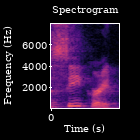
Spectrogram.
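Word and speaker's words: Seikret: You hop on the secret, it just follows those green flies to the next mission. They're called secrets. S e i k r e t. It's spelled differently, but pronounced that way.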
